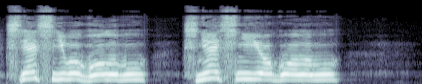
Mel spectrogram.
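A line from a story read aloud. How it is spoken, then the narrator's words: Incessant quarrelsome shouting. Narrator (Russian): королева безумолку ссорилась с игроками и кричала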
